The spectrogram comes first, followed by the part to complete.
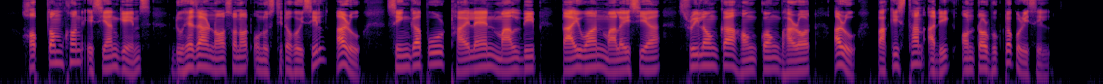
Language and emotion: Assamese, neutral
